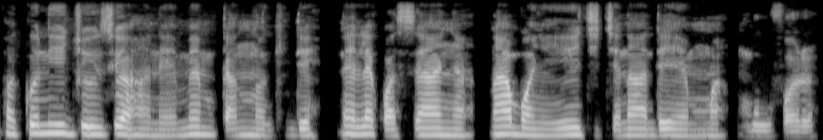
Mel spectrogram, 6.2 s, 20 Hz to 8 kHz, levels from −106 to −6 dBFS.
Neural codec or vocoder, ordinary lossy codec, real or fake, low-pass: vocoder, 44.1 kHz, 128 mel bands every 256 samples, BigVGAN v2; none; fake; 7.2 kHz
